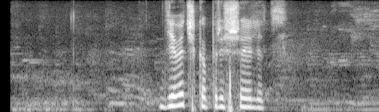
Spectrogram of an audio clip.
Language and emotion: Russian, neutral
